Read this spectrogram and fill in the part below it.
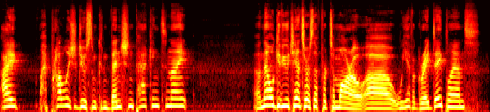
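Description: A man playing an earnest psychiatrist who narrates his own story in a radio play, in a measured, gentle, literary manner. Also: sits high, no echo, lightly acted. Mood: gentle, reassuring.

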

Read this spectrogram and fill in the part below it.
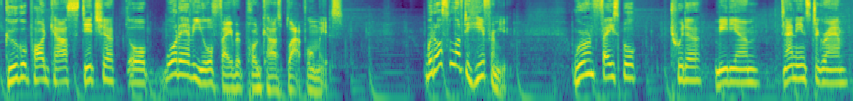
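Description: A man reads podcast narration from a script with an animated, rising and falling delivery. A faint guitar bed plays under his voice. He stresses words emphatically. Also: a little high.

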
